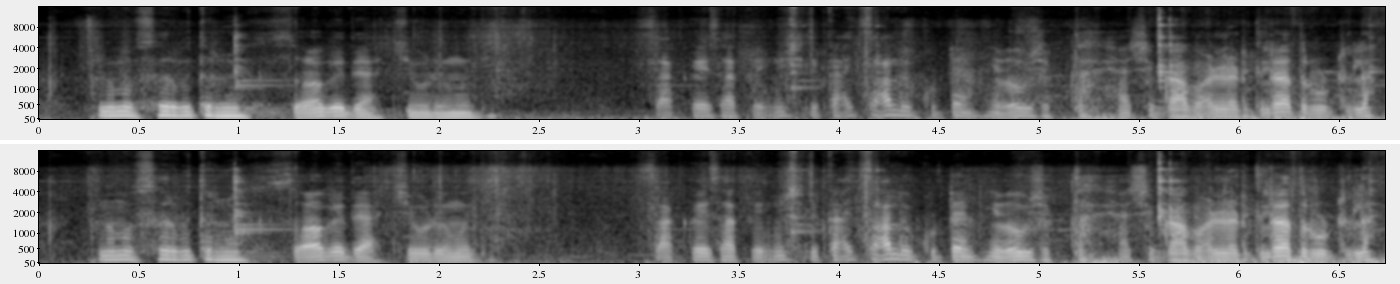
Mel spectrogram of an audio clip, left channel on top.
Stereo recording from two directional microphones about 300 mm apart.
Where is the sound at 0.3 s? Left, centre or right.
Left.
